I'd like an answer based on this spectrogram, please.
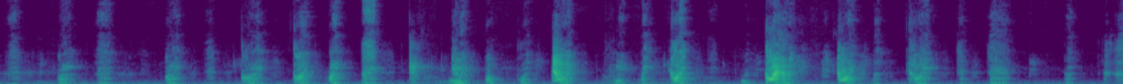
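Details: Frank, a pug, making weird noises out of happiness: many short huffing, yappy grunts and snorts in a steady stream, roughly two dozen bursts with a few louder squeaky yelps.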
